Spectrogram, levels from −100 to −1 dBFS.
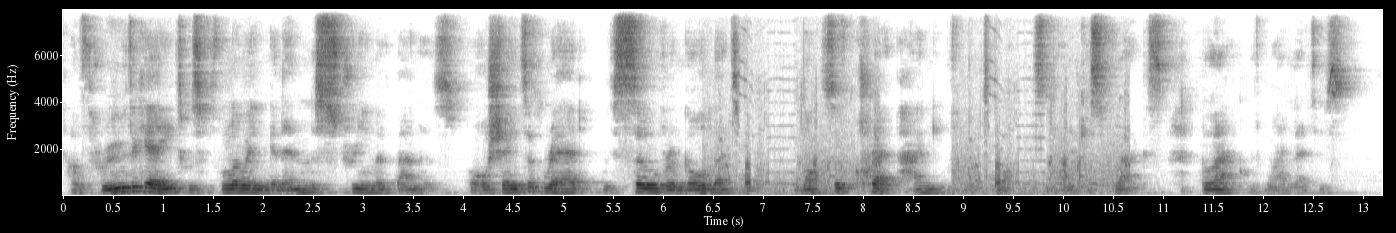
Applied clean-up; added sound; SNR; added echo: neural separator model SepFormer DNS4.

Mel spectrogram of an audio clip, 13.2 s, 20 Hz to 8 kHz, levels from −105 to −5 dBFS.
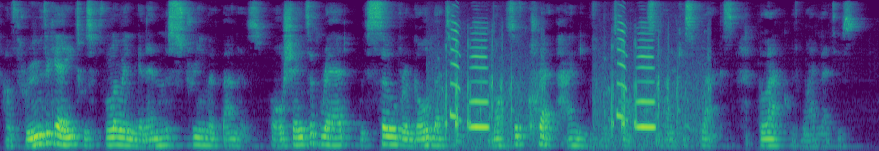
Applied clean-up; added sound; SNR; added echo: none; Fowl; -3 dB; reverberation time 0.4 s.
